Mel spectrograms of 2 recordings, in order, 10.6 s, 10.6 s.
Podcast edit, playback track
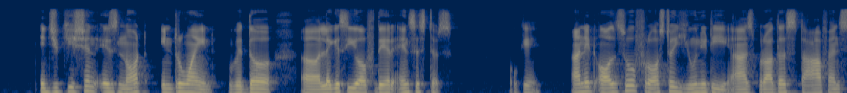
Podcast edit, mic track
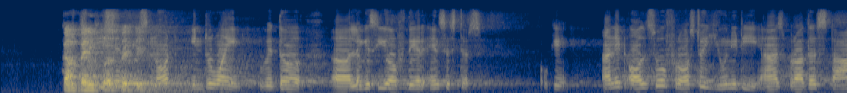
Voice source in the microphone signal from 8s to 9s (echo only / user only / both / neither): echo only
